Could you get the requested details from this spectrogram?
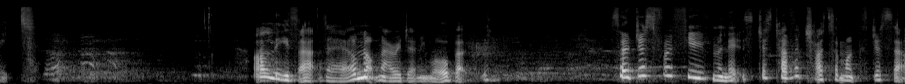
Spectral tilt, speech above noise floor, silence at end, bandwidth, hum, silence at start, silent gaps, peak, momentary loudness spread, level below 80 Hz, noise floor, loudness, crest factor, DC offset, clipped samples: -7 dB/octave; 36 dB; 0 s; 15.5 kHz; none; 0 s; none; -4 dBFS; 24 LU; -68 dBFS; -56 dBFS; -21 LUFS; 18 dB; under 0.1%; under 0.1%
